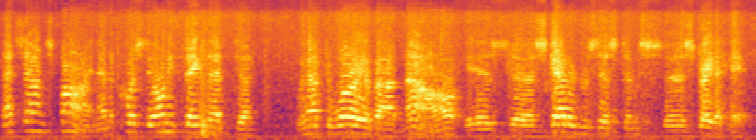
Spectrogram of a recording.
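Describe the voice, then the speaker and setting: An American man speaking in a measured, halting way as a commanding officer at a staff meeting. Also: fairly high pitch, fairly bright tone, low-quality recording. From United States. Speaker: army commanding general. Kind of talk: military staff meeting talk. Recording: 1940s newsreel, faint hiss.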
